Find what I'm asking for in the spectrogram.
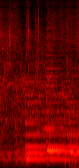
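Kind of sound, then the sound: crowd, round of applause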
